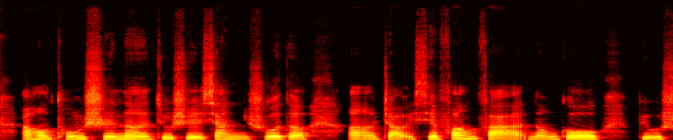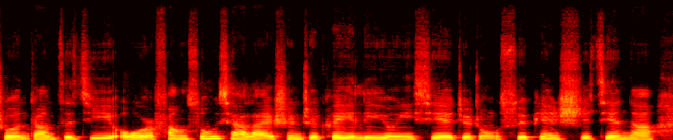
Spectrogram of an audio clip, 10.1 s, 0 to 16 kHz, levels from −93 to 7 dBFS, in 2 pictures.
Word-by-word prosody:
然 160 - -1
后 195 +2 +1
同 180 0 -2
时 165 -6 +1
呢， 180 -1 +2
就 175 +1 -2
是 165 -2 0
像 175 -1 -4
你 - - -7
说 170 -1 +4
的， 150 -1 +1 0.3
啊， 150 +1 -2
找 165 - -1
一 - - -8
些 180 +1 +2
方 215 +5 +1
法 140 - 0
能 150 +1 -4
够 185 -1 +4 0.3
比 - - -5
如 150 +1 0
说 180 +2 +2
让 185 -2 0
自 200 +2 +1
己 150 -7 -2
偶 185 - +3
尔 - - +4
放 195 +3 -2
松 225 +5 -1
下 220 -7 -1
来， 160 -3 +1
甚 185 +2 -3
至 175 -1 0
可 170 - -1
以 175 -2 +5
利 190 +2 +1
用 170 -2 +2
一 165 - -1
些 175 +1 +2
这 170 -1 -1
种 145 -4 -5
碎 205 - +1
片 210 -1 -2
时 160 -5 -4
间 185 +2 +1
呢， 170 -3 -2
175 Hz, 275 characters per minute, -22 LUFS, 165-190 Hz, 0.3 s, 以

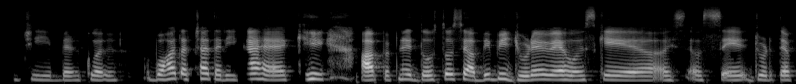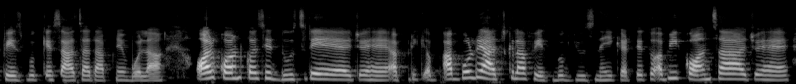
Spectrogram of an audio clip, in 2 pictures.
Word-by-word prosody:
जी 210 -1 -13
बिल्कुल, 195 +1 -6 0.3
बहुत 235 +4 0
अच्छा 245 +2 +1
तरीक़ा 220 +1 -1
है 210 -1 +1
कि 245 0 -1 0.4
आप 205 +1 +7
अपने 230 +3 -4
दोस्तों 210 +3 -2
से 240 - -1
अभी-भी 230 +6 +1
जुड़े 210 +3 +1
हुए 215 -1 +4
हो 205 -1 0
इसके 210 +1 -5 0.3
अ, 190 0 -4
इस 200 0 -9
उस - - -14
उससे 205 -1 -5 0.3
जुड़ते 205 -1 -3
फेसबुक 210 0 -4
के 210 - -3
साथ-साथ 200 0 -1
आपने 195 +2 -6
बोला 95 0 -1 0.4
और 280 +3 +11
कौन-कौन 280 0 +4
से 285 0 -3
दूसरे 230 +3 -1 0.4
जो 220 - -4
हैं 200 -1 -1
एप्लीक 210 +3 -5 0.2
आप 240 - +6
बोल 305 +1 +1
रहे 315 -3 +5
हो - - +10
आजकल 245 +3 -2
आप 255 - +2
फेसबुक 200 -1 -7
यूज़ 205 -1 -12
नहीं 200 +1 -9
करते 220 - -5
तो - - -3
अभी 290 0 -1
कौन-सा 245 +3 +3
जो 235 -1 -7
है 210 -2 -1
215 Hz, 180 wpm, -24 LUFS, 200-240 Hz, 0.4 s, और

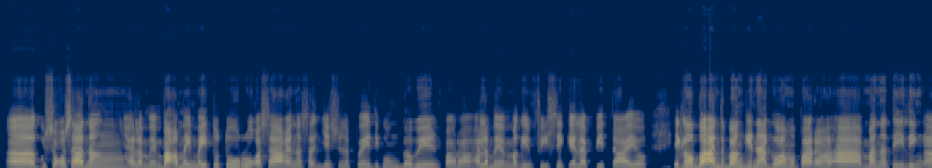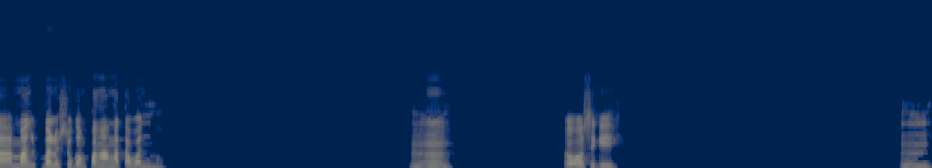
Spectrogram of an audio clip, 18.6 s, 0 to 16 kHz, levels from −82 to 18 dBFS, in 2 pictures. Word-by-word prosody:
ah, 205 +2 +6
gusto 205 +5 -5
ko 245 - -1
sanang 235 -2 +1
alam 210 0 -2
mo 195 - -9
'yon, 185 - -5
baka 195 +1 +7
may 225 - +1
maituturo 205 -4 -3
ka 180 - 0
sa 175 -2 +1
akin 160 - -2
na 160 - -7
suggestion 145 -1 -9
na 145 - -13
puwede 135 -1 -5
kong 130 -1 -14
gawin 160 +1 -3
para 135 -3 -5
alam 230 - -1
mo 225 - -9
'yon, 190 -2 -4
maging 160 -2 -5
physically 160 -1 -3 0.2
fit 145 - -6
tayo, 130 -2 -2 0.2
ikaw 340 -7 +3
ba 250 -1 +11
ano 300 +1 +2
ba 295 - +7
ang 295 - -2
ginagawa 255 -4 +2
mo 230 - -11
para 215 -1 +2
ah, 195 -2 +3
manatiling 195 -1 -3
ah, 165 0 +1
ma-malusog 175 +1 -2
ang 165 - -3
pangangatawan 155 -3 -3
mo? 120 -2 -20 2.4
Mm. 180 -1 -11 1.1
Oo, 210 +2 -2
sige 150 -9 -8 2.8
Mm. 145 -4 -14
185 Hz, 150 wpm, -24 LUFS, 155-215 Hz, 2.8 s, ba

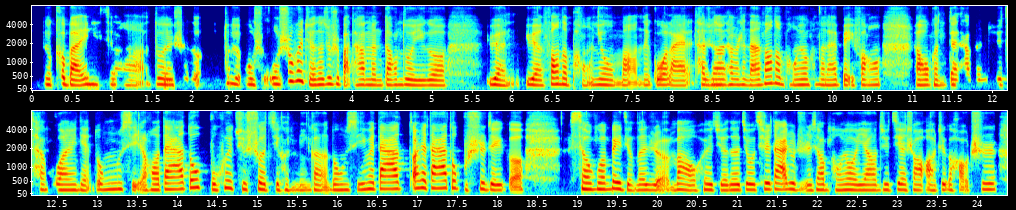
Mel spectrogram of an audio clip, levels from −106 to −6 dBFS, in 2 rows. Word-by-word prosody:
对， 205 - +1
刻 230 - +1
板 190 -3 +4
印 215 -1 +1
象 200 0 -8 0.2
啊， 175 - -6
对， 205 -2 +1
是 - - -10
的。 450 - -6 0.3
对， 235 -5 -1
我 210 -1 +2
是 190 - -7
我 220 - +3
是 325 +9 +1
会 340 +1 +5
觉 200 -10 0
得 200 +1 +2
就 225 - +1
是 225 - -2
把 215 - 0
他 195 0 -1
们 190 -1 -2
当 195 +1 -1
做 195 -1 +2
一 180 0 0
个 180 -1 0 0.5
远 200 -4 +2 0.2
远 195 -3 +2
方 220 +4 +3
的 210 - +3
朋 195 0 -7
友 195 -2 +1
嘛。 185 0 -3
那 190 - -6
过 195 0 +1
来 175 -2 -1
他 200 - -1
就 - - -4
相 195 - +2
当 195 - +2
于 - - -8
他 205 - 0
们 195 - -2
是 200 - -2
南 185 0 +1
方 245 +5 +3
的 245 - +2
朋 190 -2 -5
友， 195 0 +1
可 195 +1 -13
能 195 -2 -3
来 185 0 -1
北 190 -1 -3
方， 195 0 -2 0.4
然 190 - +2
后 190 - +3
可 195 0 -2
能 185 - -9
带 195 +1 0
他 190 +1 -6
们 190 0 -13
去 200 - -3
参 200 0 -5
观 195 -1 +1
一 - - -1
点 185 -1 -4
东 215 +2 -1
西。 215 - -4
然 - - -3
后 195 0 +3
大 215 - +3
家 215 +1 +4
都 275 +5 +3
不 275 -8 -3
会 260 +7 +1
去 225 -1 -4
涉 215 +1 +1
及 200 - -4
很 190 -1 -4
敏 95 0 -7
感 180 - -1
的 - - -3
东 195 0 -1
西， 195 +1 -6
因 205 - +1
为 230 0 +3
大 230 +1 +5
家 230 - -12
而 250 - +6
且 265 - +5
大 255 +1 +4
家 260 +1 +6
都 260 - +1
不 255 - -9
是 225 -2 -1
这 190 -2 +2
个 - - -1 0.6
相 220 -3 +3
关 215 -1 +2
背 230 -1 +5
景 190 -2 -3
的 190 0 0
人 185 -2 -1
嘛。 200 -2 +1
我 - - -1
会 195 +3 0
觉 185 -1 -2
得 195 0 +3
就 200 +1 +1
其 195 - -7
实 220 - +4
大 215 -1 +3
家 - - +5
就 215 0 +2
只 205 - -10
是 185 - -2
像 195 0 0
朋 190 +1 -4
友 195 -1 +2
一 - - +1
样 185 0 0
去 195 +1 -2
介 195 +1 0
绍， 190 0 -2
哦， 180 0 -1
这 195 +1 -1
个 195 - -2
好 - - -3
吃、 210 -1 -1
195 Hz, 320 characters per minute, -21 LUFS, 190-215 Hz, 0.6 s, 而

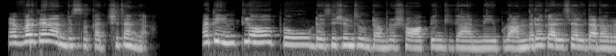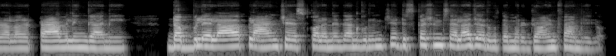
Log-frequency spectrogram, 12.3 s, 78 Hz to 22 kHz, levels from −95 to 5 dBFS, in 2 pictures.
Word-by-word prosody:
ఎవ్వరికైనా 345 +4 +5
అనిపిస్తది 235 -4 -2
ఖచ్చితంగా. 210 -1 -2 0.6
అయితే, 320 +3 +3
ఇంట్లో 305 +2 +2 0.2
ఇప్పుడూ 270 -5 -3 0.3
డెసిషన్సుంటాం. 230 -3 -1
ర - - -5
షాపింగ్‌కి 195 -1 0
గానీ, 185 0 -3
ఇప్పుడు 190 +1 -3
అందరూ 215 +5 0
కలిసెళ్తారారలా 195 -4 0 0.2
ట్రావెలింగ్ 185 0 +3
గానీ, 175 0 -2 0.6
డబ్బులు 205 +2 +2
ఎలా 205 0 +5 0.2
ప్లాన్ 195 0 +2
చేసుకోవాలనే 195 -1 -2
దాని 195 0 -2
గురించి 210 +4 -4
డిస్కషన్సెలా 235 -2 0
జరుగుతాయి 190 -4 -3
మరి 175 -1 -8
జాయింట్ 180 +2 -2
ఫ్యామిలీలో? 170 -4 -6
200 Hz, 125 wpm, -25 LUFS, 190-230 Hz, 0.6 s, ఎవ్వరికైనా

